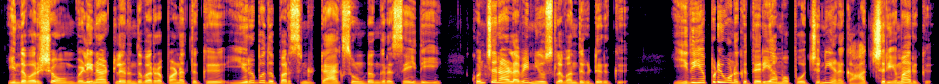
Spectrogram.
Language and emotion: Tamil, surprised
